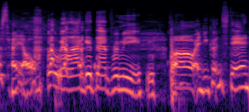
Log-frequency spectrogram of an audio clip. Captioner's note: mama laughs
